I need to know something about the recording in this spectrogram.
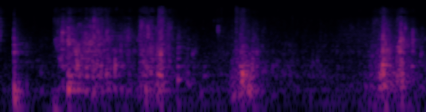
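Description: Wet clothes being dropped and pushed into a plastic tub of dye water. The water splashes and sloshes in several separate surges.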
